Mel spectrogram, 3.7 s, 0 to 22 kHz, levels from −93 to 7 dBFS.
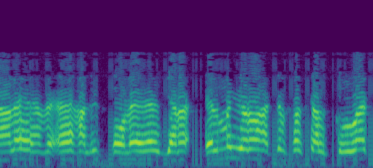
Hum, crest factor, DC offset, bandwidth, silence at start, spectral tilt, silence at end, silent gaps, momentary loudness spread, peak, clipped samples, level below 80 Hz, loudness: none; 12 dB; under 0.1%; 6 kHz; 0 s; -5.5 dB/octave; 0.05 s; none; 4 LU; 0 dBFS; under 0.1%; -60 dBFS; -12 LUFS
